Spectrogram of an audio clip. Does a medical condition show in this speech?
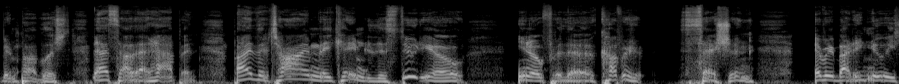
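Yes: voice changed after vocal cord surgery; vocal cord surgery about two years ago, man aged 81; about two years since vocal cord surgery; likened to Miles Davis after surgery, may sound less clear.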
